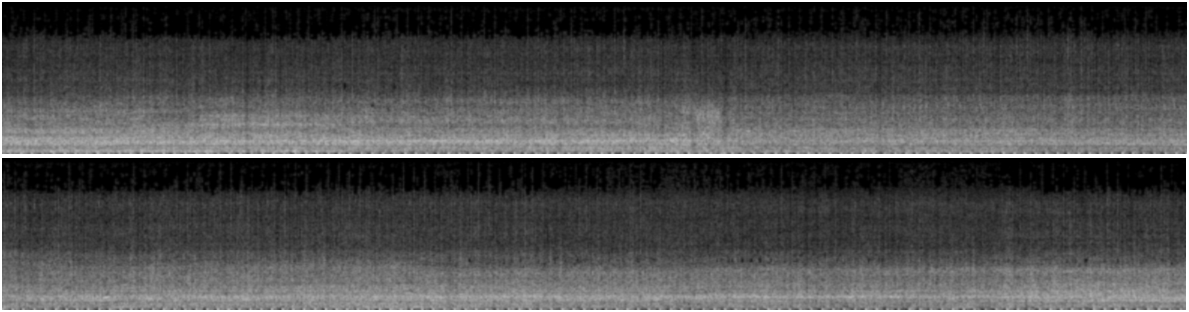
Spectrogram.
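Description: A power tiller's single-cylinder diesel engine idling steadily, with a rapid, even beat of firing strokes.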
